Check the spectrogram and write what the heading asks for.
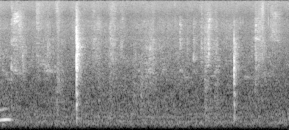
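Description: Two short, sharp clicks about two and a half seconds apart, from handling a nasogastric tube while checking it for kinks; otherwise near silence.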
